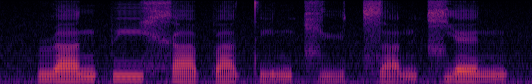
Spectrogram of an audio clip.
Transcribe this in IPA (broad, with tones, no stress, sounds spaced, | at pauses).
ɻ a˧˥ n p i˥ x ä˥ p ä˥˩ t̪ i˧˥ n t͡ɕ y˧˥ t͡s a̰˨˩ n t͡ɕ j ɛ˥˩ n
